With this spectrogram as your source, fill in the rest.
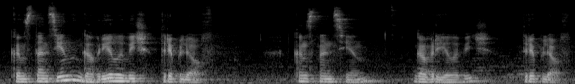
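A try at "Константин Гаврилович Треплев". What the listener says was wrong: Perfect. Thank you very much.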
